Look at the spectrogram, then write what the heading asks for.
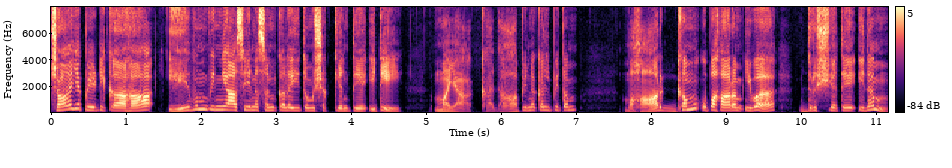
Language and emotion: Sanskrit, surprised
